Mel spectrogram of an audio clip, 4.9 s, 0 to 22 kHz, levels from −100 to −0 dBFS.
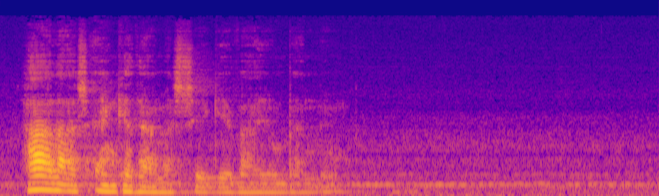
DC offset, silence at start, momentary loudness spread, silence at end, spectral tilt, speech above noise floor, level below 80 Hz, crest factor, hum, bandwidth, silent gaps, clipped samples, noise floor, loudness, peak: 0.1%; 0 s; 26 LU; 0 s; -6.5 dB/octave; 21 dB; -48 dBFS; 24 dB; none; 14 kHz; none; under 0.1%; -42 dBFS; -22 LUFS; -2 dBFS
